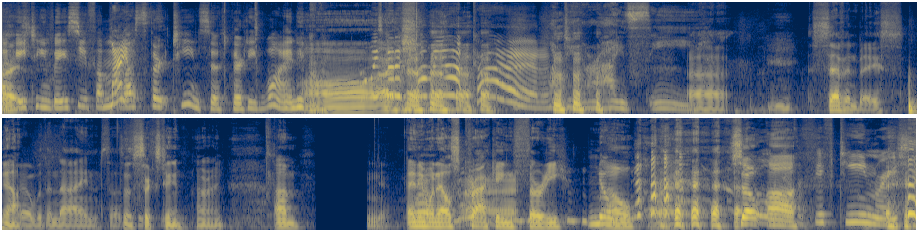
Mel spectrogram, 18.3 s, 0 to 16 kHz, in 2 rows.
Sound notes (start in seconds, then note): 3.0 laughing; 15.9 laughing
